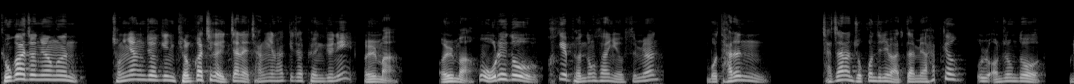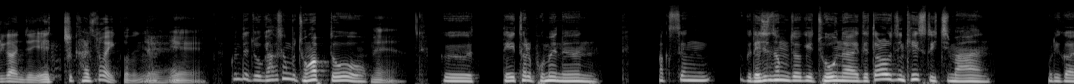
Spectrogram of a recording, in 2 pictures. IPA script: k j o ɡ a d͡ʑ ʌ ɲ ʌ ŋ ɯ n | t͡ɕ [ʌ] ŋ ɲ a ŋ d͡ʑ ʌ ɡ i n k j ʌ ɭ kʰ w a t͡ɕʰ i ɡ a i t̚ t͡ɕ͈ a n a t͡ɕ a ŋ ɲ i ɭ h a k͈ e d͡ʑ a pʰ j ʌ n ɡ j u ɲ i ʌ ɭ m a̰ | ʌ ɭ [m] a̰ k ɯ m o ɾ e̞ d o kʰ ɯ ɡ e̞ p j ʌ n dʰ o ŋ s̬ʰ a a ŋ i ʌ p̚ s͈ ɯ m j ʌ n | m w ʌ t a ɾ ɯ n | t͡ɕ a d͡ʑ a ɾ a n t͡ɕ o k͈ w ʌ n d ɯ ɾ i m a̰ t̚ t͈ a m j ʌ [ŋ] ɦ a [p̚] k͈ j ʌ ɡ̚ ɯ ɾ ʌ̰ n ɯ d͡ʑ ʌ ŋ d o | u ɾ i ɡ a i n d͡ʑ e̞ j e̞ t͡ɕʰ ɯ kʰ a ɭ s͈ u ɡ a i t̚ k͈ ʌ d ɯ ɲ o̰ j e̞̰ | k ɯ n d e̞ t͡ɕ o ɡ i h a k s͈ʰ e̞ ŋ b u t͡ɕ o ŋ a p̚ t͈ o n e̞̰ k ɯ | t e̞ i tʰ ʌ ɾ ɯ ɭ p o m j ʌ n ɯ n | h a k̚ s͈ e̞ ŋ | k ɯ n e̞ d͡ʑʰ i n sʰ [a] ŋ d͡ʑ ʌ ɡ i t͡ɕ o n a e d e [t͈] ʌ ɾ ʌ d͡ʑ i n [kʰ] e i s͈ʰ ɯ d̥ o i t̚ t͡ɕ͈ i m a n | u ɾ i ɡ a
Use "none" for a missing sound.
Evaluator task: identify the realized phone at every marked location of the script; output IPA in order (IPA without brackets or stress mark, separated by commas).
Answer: ʌ, m, n, p̚, ʌ, t͈, kʰ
